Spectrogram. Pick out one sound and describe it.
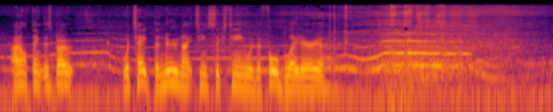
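Spray hisses off the water behind a fast boat.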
